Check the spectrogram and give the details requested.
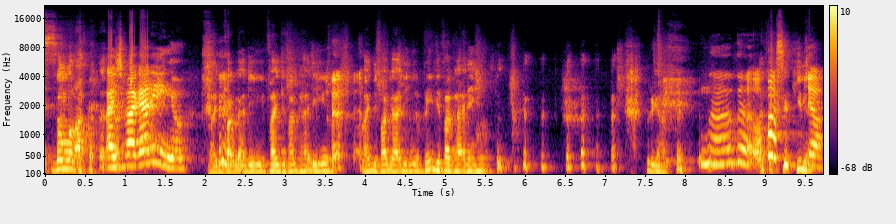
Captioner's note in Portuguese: risadas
